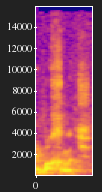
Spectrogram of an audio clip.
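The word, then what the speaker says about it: مخرج: Bahasa Arabnya itu mim, kha, ra, jim. Bacanya makhraj. Kenapa digunakan kalimat itu?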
